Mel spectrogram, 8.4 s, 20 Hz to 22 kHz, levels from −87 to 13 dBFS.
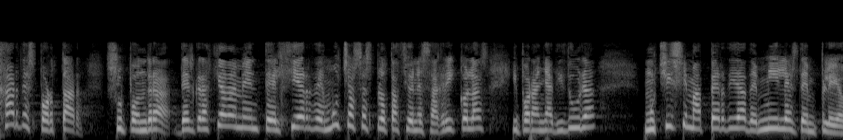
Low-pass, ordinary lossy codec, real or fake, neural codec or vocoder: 7.2 kHz; none; real; none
